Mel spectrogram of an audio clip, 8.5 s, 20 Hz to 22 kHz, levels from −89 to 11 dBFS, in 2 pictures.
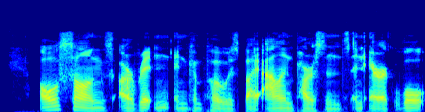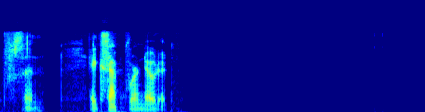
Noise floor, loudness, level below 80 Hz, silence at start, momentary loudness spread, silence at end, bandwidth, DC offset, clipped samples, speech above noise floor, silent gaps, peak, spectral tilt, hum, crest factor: under -90 dBFS; -32 LUFS; -66 dBFS; 0.4 s; 12 LU; 2.6 s; 7.4 kHz; under 0.1%; under 0.1%; over 58 dB; 4.78-4.85 s; -8 dBFS; -3 dB/octave; none; 26 dB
